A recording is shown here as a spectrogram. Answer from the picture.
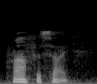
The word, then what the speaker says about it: prophesy: By the way, if you hadn't noticed this in Scripture, when prophesy is spelled with an S, that's how it's pronounced, prophesy. When it's spelled with a C, it's pronounced prophecy. Prophecy is a noun, prophesy is a verb, with the S as the verb.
